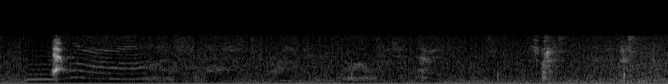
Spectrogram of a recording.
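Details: During wild play between two grown Shetland Sheepdogs, one long yelping whine slides gently downward for about a second. Faint scuffling and a few soft distant yips follow.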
